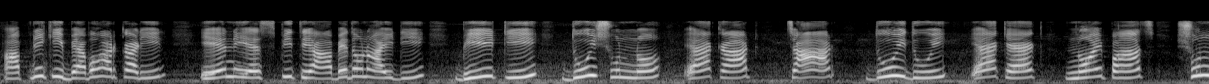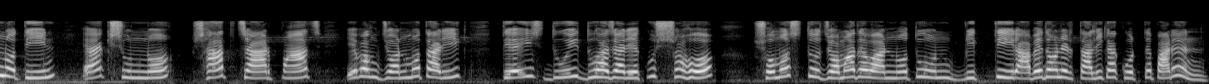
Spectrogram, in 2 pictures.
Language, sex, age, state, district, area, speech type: Bengali, female, 45-60, West Bengal, South 24 Parganas, rural, read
